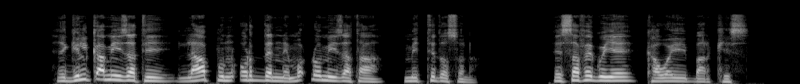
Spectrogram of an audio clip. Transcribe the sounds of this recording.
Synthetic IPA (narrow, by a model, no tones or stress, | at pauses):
hɛɡɪlkʼːɐmiːzɐt̪ɪlaːpːʊnɔɾd̪ɛnːɛmɔɗːɔmiːzɐt̪ɐ | mɪt̪ːɪd̪ɔsɔnɐ | hɛsːɐfɛɡʊjɛkɐwɔjbɐɾkːɪs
